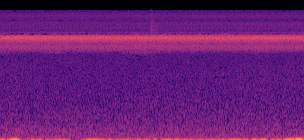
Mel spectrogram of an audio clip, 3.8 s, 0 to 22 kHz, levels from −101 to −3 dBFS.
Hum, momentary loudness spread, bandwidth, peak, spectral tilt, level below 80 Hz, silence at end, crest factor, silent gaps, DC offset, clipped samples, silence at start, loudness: none; 1 LU; 16.5 kHz; -18 dBFS; 0.5 dB/octave; -54 dBFS; 0 s; 16 dB; none; 0.8%; under 0.1%; 0 s; -31 LUFS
